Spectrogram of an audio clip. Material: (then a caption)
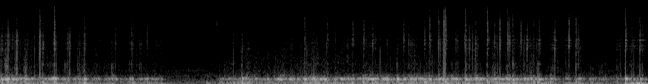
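Metal mesh. Long acrylic nails and fingertips scratch the hollow metal mesh grille of a silver microphone. A steady low hum near 230 Hz runs underneath rapid, irregular scratching and sharp bright ticks, briefly thinning out and dropping quieter around the two-second mark before the dense scratching resumes.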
